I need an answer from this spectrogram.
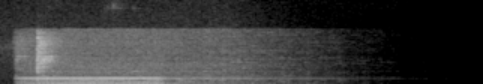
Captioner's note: computer sound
